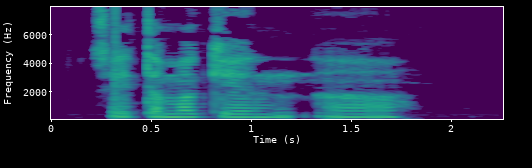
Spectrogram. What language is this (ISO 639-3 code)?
jpn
